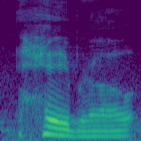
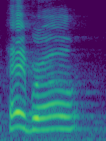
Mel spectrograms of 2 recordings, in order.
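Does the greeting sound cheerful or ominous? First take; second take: ominous; cheerful. First: The greeting sounds heavy and ominous. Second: The greeting sounds light and cheerful. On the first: Trouble is coming in this conversation. "I'm like, here it comes" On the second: This conversation is going to be good. "I know it's going to be good"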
